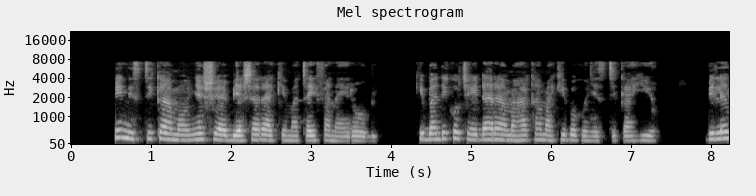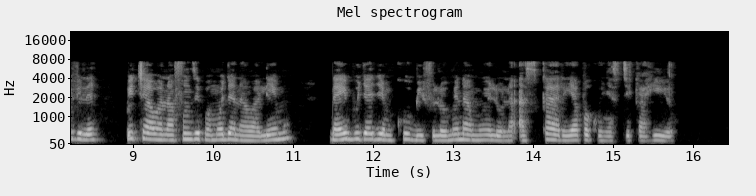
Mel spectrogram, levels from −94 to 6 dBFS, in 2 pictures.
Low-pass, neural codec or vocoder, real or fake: 7.2 kHz; none; real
